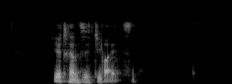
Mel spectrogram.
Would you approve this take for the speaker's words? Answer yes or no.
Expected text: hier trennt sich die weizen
yes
